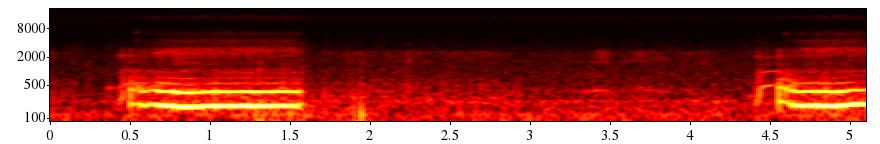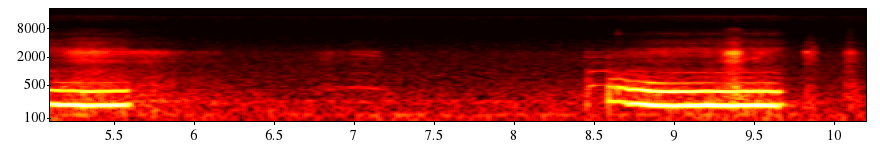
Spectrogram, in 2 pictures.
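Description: Three long, tonal, humming snores about four seconds apart, with quiet room noise between; a sleeping puppy snoring.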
